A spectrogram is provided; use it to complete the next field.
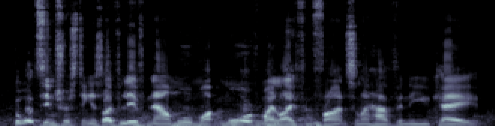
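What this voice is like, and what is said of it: English accent. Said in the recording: “I'm English. Like, I can't cheat the accent... you can't, like, hide it... It's my favorite accent of the world”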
